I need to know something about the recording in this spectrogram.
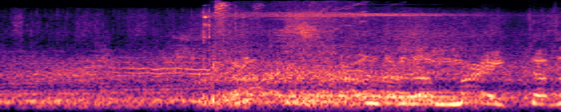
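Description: A ray gun fires with a sharp electric zap.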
